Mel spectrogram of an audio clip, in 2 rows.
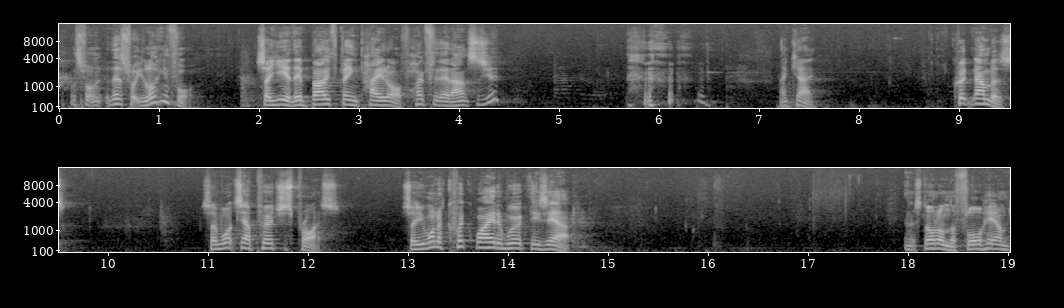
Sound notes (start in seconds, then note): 5.7 laughing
